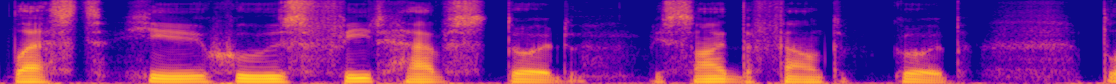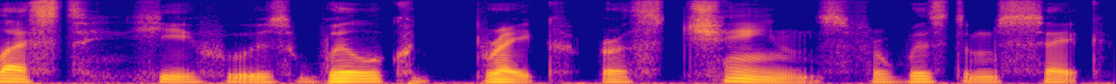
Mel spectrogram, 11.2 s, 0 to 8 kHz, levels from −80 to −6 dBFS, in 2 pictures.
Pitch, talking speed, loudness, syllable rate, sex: 95 Hz, 120 wpm, -20 LUFS, 3.0 syllables/s, male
